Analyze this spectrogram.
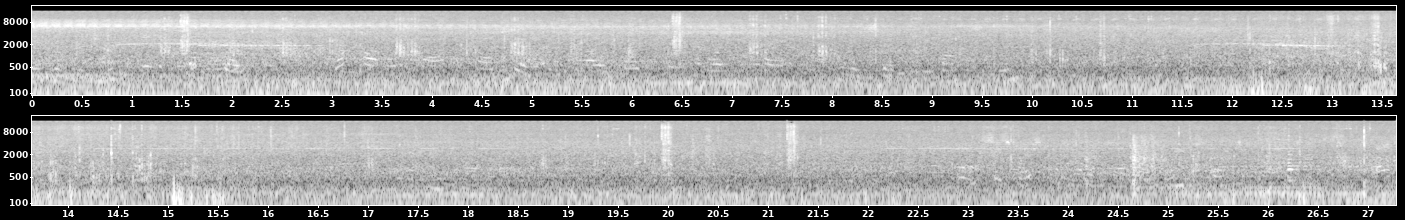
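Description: Outdoors, wind rumbles low across the microphone.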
